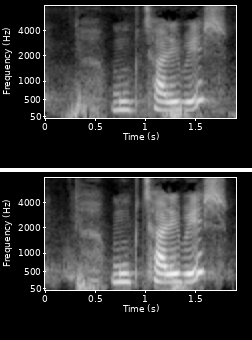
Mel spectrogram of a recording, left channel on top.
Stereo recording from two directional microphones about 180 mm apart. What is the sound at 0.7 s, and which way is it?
Speech, 30° right (ahead or behind).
